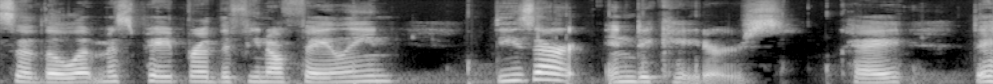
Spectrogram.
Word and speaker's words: phenolphthalein: say lean okay that's kind of how you pronounce it phenolphthalein and when phenolphthalein it's a liquid when you add it to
